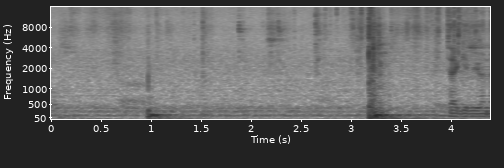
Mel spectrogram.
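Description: A deck of cards thumps down on a soft mat.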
